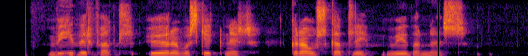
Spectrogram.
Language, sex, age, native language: Icelandic, female, 18-19, Icelandic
